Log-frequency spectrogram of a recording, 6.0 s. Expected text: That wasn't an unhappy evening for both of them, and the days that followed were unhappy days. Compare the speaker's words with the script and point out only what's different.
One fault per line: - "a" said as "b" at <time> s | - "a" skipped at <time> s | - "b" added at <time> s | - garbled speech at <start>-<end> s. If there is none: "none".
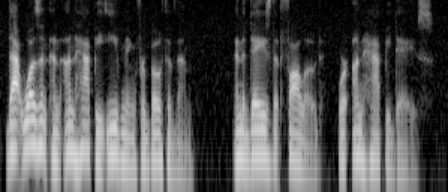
none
